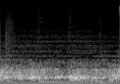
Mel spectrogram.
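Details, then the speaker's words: Normal fetal heartbeat on cardiotocography (CTG) Doppler during a pregnancy checkup non-stress test: rapid, rhythmic whooshing pulses with good variability within the normal zone, uterine tone normal, mother marking fetal movements. "сердцебиение плода имеют хорошую вариабельность укладываются в зеленую зону норма для ребеночка"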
